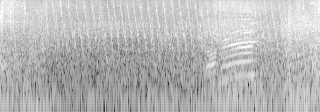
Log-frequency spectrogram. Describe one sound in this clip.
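Spaceship cannons fire bursts of shots.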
